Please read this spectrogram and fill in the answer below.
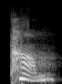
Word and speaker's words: thumb: sound দিয়ে শুরু হচ্ছে and m এর পর b থাকাতে এটা কিন্তু silent হয়ে যাচ্ছে so the pronunciation will be thumb okay next যে আরেকটা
